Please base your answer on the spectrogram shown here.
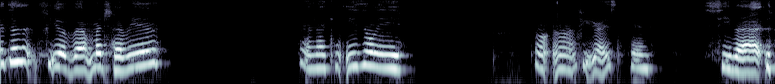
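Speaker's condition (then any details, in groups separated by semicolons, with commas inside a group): Cerebral palsy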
